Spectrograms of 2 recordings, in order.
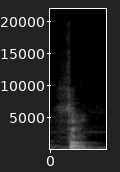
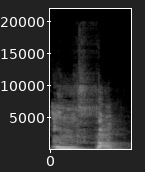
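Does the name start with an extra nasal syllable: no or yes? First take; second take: no; yes. First: The name starts directly with the f sound. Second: The name starts with a nasal syllable. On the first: The speaker calls it wrong. "je ne dis pas fan" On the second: The speaker calls it right. "Je dis enfant"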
